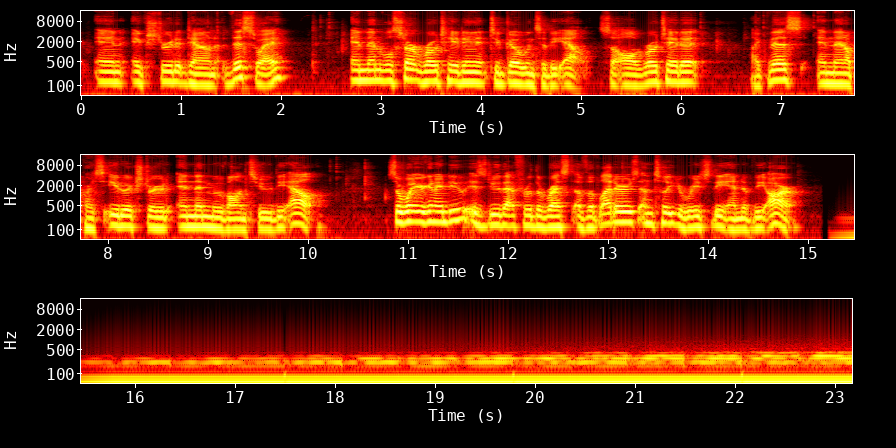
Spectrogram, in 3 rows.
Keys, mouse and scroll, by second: 1.8 g, 2.6 r, 3.5 scroll down 2, 5.4-9.3 typing, 10.5 shift+middle click, 11.1-11.5 scroll down 4, 13.1-14.1 shift+middle drag, 14.1-14.6 scroll up 2, 14.6 shift+middle click, 15.0 scroll up 2, 15.1 shift+middle click, 15.2 scroll down 2, 15.5-23.1 typing, 17.1 shift+middle click, 18.6 scroll up 2, 18.9 click, 19.9 click, 22.0 shift+middle click, 22.6 shift+middle click, 22.7 scroll down 3, 22.9 scroll up 3.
